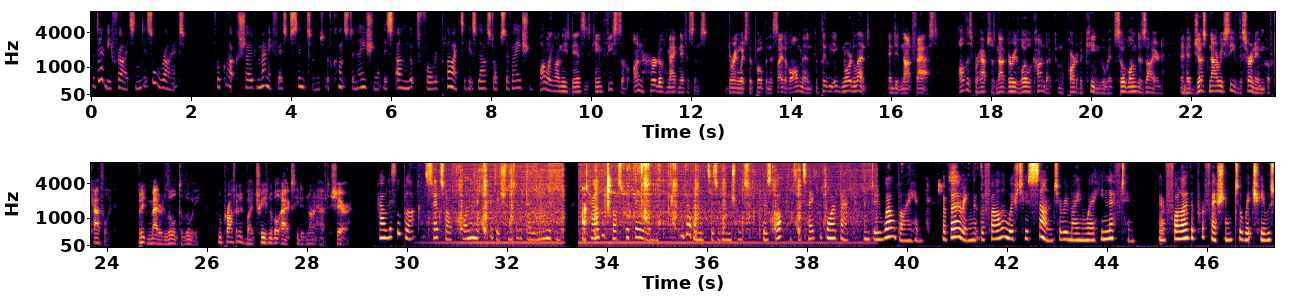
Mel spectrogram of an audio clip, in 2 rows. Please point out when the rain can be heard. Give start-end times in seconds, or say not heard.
not heard.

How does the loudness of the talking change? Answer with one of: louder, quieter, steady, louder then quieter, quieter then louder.
louder.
